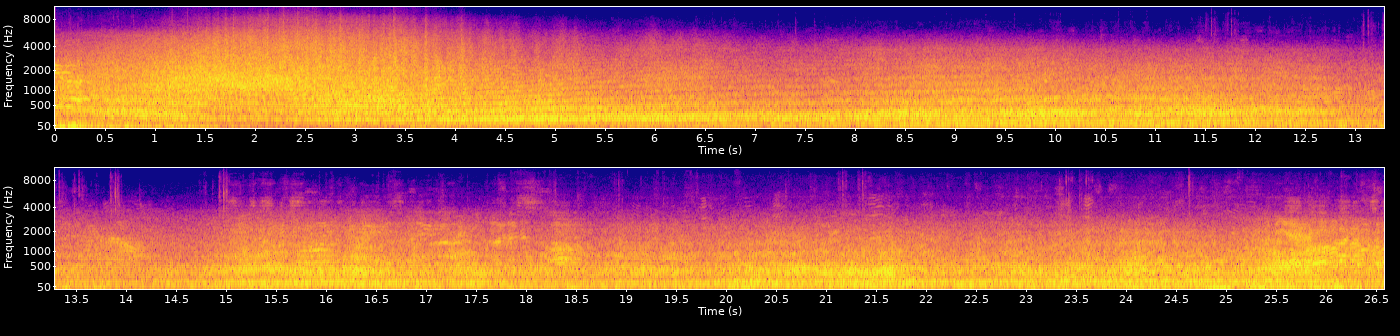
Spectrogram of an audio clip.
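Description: Red Arrows jets fly in formation at an air show, producing a loud, roaring engine rush that sweeps in with a falling pitch as the aircraft pass, then settles into a broad, sustained rumble with a narrator talking over it.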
